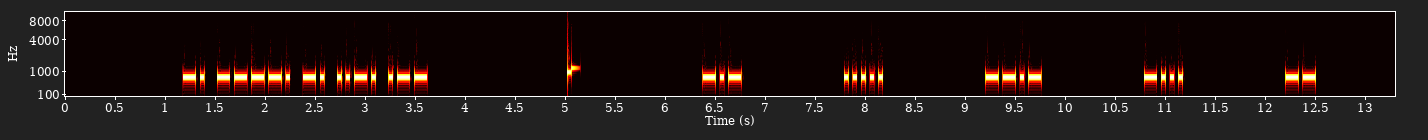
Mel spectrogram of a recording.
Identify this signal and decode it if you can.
Morse code, heard as a keyed tone, about 28 wpm, spaced as for 12 wpm, 700 Hz. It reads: N9NFW K5QBM
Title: USA Call Signs - 5 Characters - 8x Character Spacing - 28wpm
